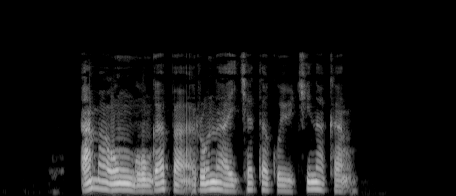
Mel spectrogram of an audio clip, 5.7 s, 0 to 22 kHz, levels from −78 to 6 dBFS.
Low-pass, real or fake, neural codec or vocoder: 7.2 kHz; fake; vocoder, 44.1 kHz, 80 mel bands, Vocos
